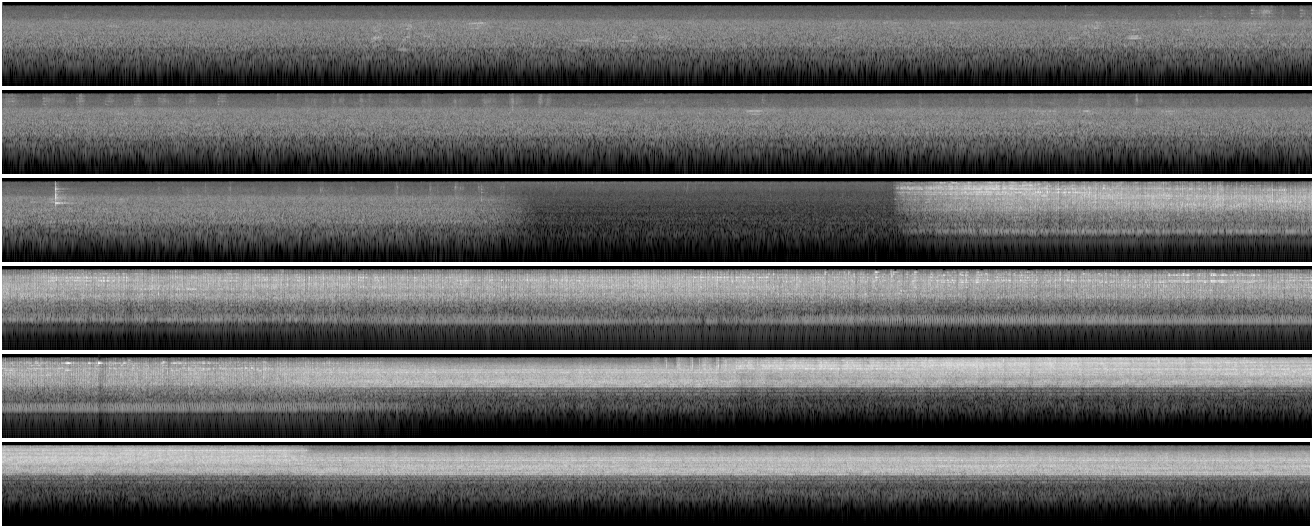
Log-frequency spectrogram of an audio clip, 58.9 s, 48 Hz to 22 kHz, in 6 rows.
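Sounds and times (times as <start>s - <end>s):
power tool motor whine: 26.4s - 58.9s.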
